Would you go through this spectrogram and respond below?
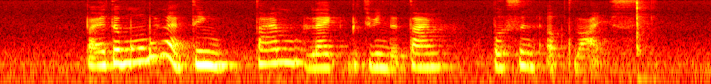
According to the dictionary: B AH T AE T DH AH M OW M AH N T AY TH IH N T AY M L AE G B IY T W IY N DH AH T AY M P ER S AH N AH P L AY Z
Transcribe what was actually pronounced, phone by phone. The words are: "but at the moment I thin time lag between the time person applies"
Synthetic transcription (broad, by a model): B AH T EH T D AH M OW M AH N AY T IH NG T AY M L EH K B IY T W IY N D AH T AY M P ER S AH N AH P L AY S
